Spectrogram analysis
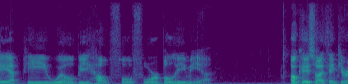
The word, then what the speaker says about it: bulimia: and I heard a linguist recently saying it's pronounced bulimia which is interesting because you do hear so many people saying bulimia Valerie says I'm so excited because things that's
